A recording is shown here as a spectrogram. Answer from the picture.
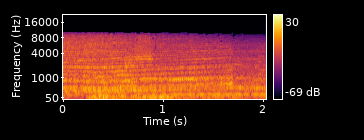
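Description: Hardstyle track in a breakdown: a sweeping, jet-like synth effect of many layered tones that dip and then rise in pitch, with no steady kick drum.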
